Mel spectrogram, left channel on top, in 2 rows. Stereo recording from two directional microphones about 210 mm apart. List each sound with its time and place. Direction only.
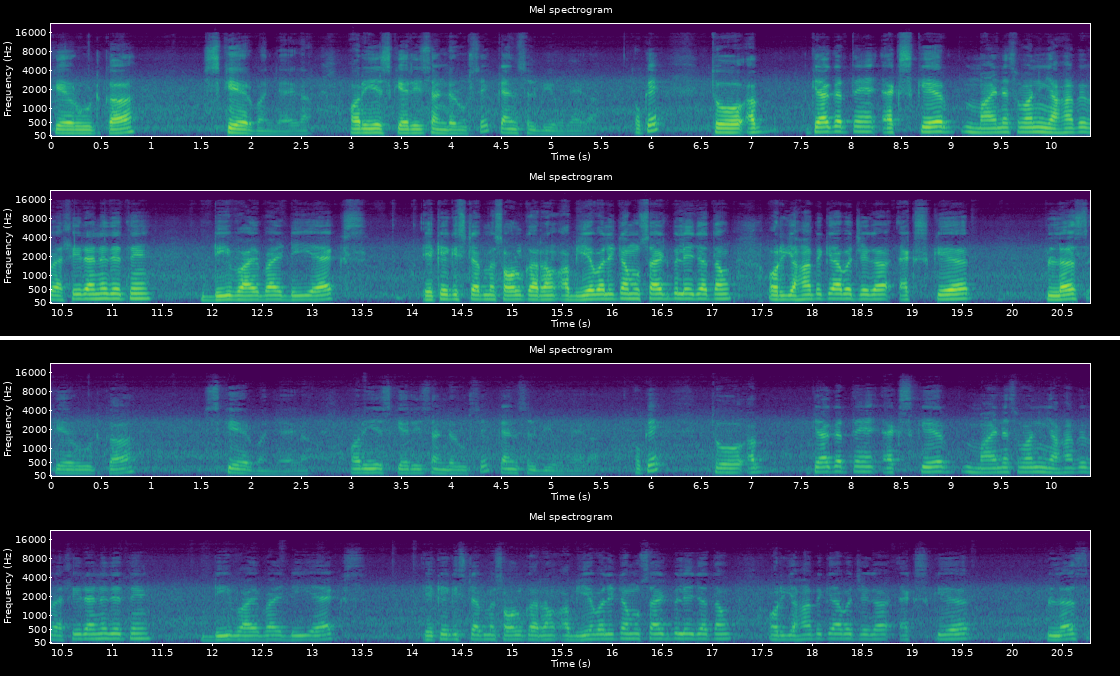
0.0 s speech: 50° left (ahead or behind)
5.8 s speech: 40° left (ahead or behind)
